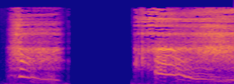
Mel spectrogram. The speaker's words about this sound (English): He yawned and slowly entered hibernation with a beautiful lullaby going on.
